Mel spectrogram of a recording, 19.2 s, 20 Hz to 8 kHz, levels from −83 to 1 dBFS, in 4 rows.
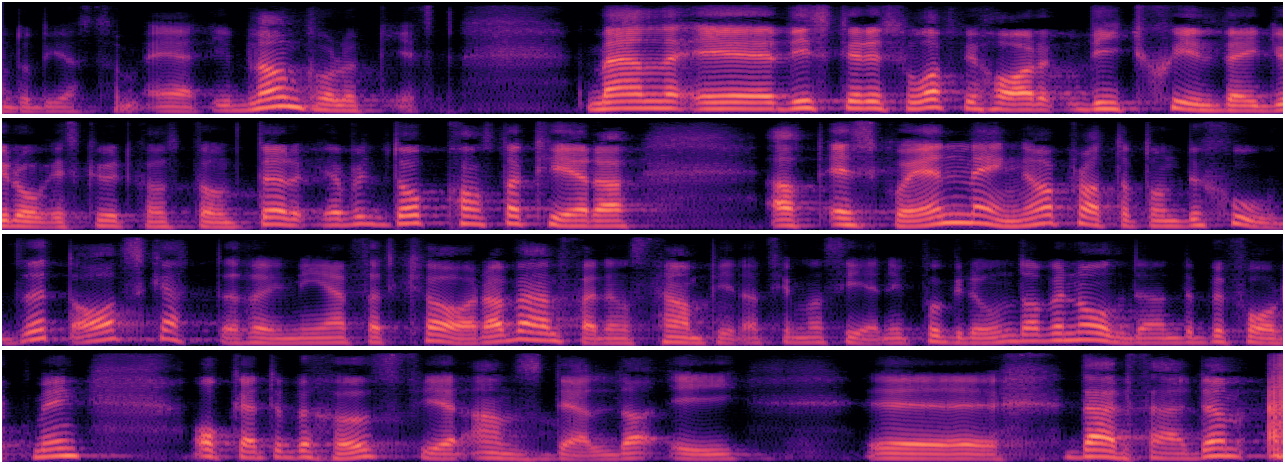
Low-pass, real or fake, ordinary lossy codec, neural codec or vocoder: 7.2 kHz; fake; none; codec, 24 kHz, 0.9 kbps, WavTokenizer, large speech release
